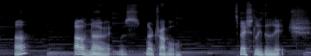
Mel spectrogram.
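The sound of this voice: Faint music plays behind a man doing a put-on character voice, low-pitched and fairly slow with lively intonation.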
